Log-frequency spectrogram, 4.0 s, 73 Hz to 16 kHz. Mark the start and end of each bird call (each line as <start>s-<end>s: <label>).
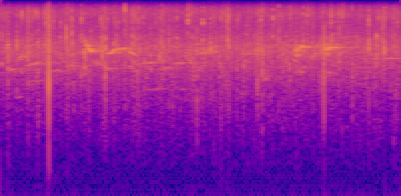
0.0s-0.6s: Iiwi (Drepanis coccinea)
1.4s-2.0s: Iiwi (Drepanis coccinea)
